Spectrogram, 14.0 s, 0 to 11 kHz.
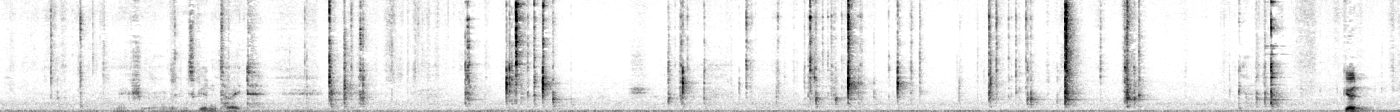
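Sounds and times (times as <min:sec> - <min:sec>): spanner clicking on metal: 0:04.6 - 0:05.8, 0:06.6 - 0:11.6.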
